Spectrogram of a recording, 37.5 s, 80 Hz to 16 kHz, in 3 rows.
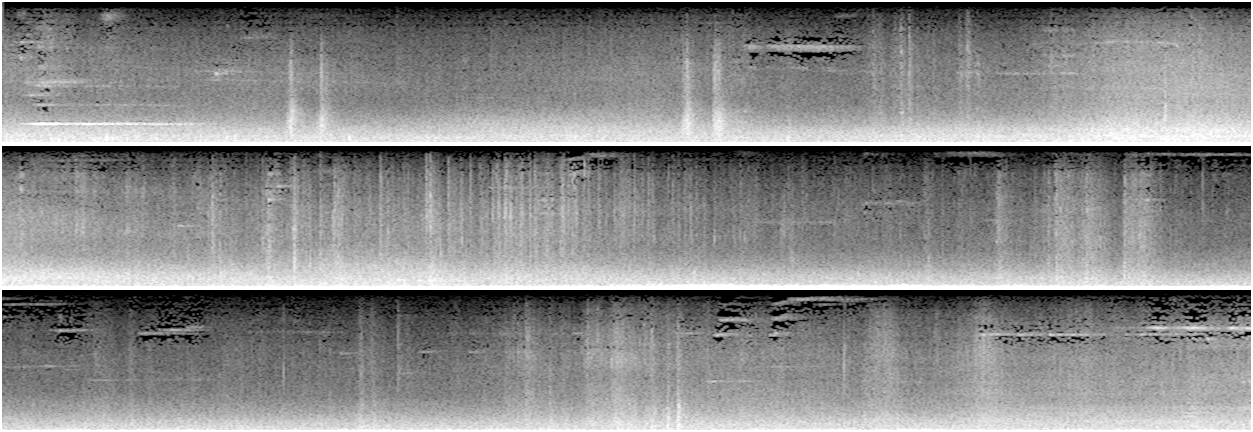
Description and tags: Mid range field recording of the area in front of the New York Times building in New York, taken next to the building on the corner of 8th Ave and West 40th St. Cars can be heard driving by, horns are honked, brakes are trodden etc. A sweeper vehicle features sometimes.
People can rarely be heard, as the recording was done at about 6 AM on a Saturday morning in March 2012.
Recorded with a Zoom H2, mics set to 90° dispersion.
